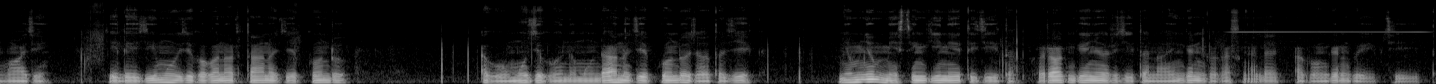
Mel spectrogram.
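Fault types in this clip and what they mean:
Feedback whistle: from 12.21 to 14.37 s, a thin 4.6 kHz tone that slowly swells and fades sits about 25 dB below the speech, likely from a loudspeaker-to-microphone loop held right at the edge of feedback.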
